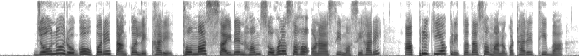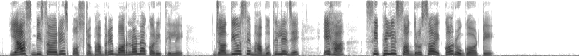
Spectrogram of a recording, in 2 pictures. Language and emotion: Odia, neutral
